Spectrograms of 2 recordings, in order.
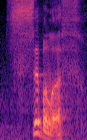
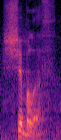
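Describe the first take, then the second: First: The word begins with a plain s sound. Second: The word begins with an sh sound. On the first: The speaker is an Ephraimite. The speaker calls it wrong. "the S H sound did not exist" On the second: The speaker is not an Ephraimite. The speaker calls it right. "pronounce the town Shibboleth"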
